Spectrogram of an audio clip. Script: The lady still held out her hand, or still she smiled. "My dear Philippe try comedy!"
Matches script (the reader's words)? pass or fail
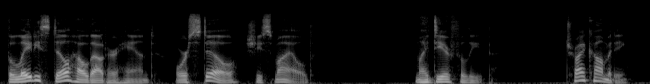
pass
